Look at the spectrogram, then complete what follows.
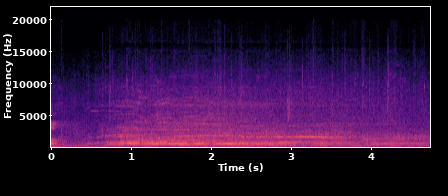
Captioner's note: audience applauding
